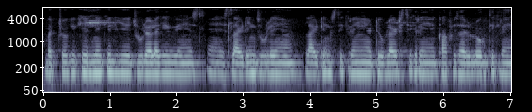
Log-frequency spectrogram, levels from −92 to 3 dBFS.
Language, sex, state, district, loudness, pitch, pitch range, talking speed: Hindi, male, Jharkhand, Jamtara, -31 LUFS, 140 Hz, 140-145 Hz, 230 wpm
